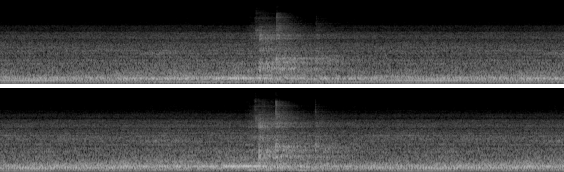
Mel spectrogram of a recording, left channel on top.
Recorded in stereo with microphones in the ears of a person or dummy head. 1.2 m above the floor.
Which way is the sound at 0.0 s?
70° right (ahead or behind).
